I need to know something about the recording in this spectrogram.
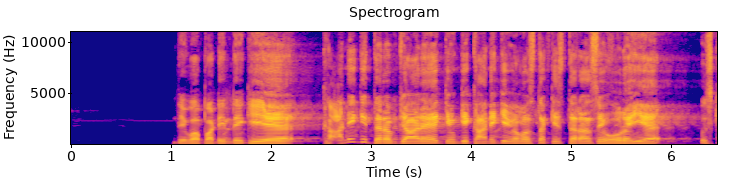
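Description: A man commentates with animation through a microphone.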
